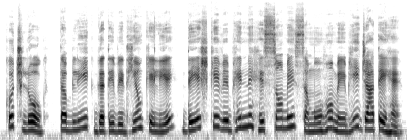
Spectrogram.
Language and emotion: Hindi, neutral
